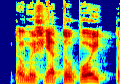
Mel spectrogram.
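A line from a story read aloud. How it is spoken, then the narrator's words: Grumbling. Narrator (Russian): проворчал он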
